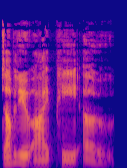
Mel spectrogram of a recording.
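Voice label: "wipo", British English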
